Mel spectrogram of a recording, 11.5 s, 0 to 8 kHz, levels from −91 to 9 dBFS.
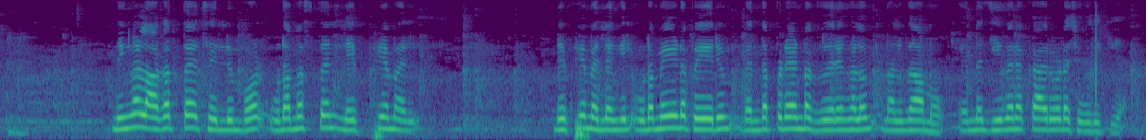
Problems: constant background noise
